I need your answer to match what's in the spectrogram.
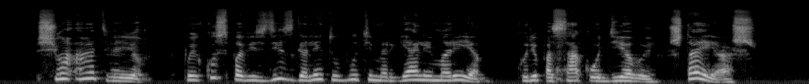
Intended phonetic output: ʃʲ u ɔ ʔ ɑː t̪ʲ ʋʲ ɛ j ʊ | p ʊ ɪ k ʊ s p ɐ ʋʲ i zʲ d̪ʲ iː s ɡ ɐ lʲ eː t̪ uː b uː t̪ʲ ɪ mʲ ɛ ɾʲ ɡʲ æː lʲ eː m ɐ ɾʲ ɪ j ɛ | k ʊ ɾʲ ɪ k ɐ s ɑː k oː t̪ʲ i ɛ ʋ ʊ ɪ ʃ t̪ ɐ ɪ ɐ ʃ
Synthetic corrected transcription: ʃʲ u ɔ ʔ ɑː t̪ʲ ʋʲ ɛ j ʊ | p ʊ ɪ k ʊ s p ɐ ʋʲ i zʲ d̪ʲ iː s ɡ ɐ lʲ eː t̪ uː b uː t̪ʲ ɪ mʲ ɛ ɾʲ ɡʲ æː lʲ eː m ɐ ɾʲ ɪ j ɛ | k ʊ ɾʲ ɪ p ɐ s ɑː k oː d̪ʲ i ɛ ʋ ʊ ɪ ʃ t̪ ɐ ɪ ɐ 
